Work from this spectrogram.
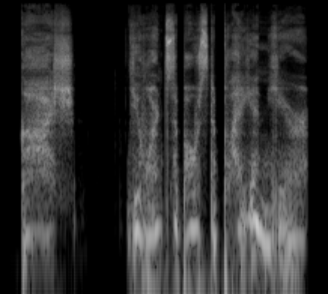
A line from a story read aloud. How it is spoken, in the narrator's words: whispered Izzy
